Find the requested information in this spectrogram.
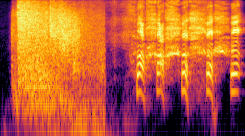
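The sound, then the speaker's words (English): A single loud shotgun blast in a played video bursts out with a rough, roaring tail that lasts about a second, followed by a string of short, rising voiced yelps. “It's a badass shotgun though.”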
